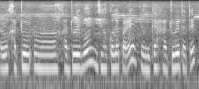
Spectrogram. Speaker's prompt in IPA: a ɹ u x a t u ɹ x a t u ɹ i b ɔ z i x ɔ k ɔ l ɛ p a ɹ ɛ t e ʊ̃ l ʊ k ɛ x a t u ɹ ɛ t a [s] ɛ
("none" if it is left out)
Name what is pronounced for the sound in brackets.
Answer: t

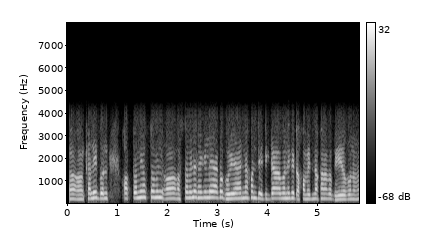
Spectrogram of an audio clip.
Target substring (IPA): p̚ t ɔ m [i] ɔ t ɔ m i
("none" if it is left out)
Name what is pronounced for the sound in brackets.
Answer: i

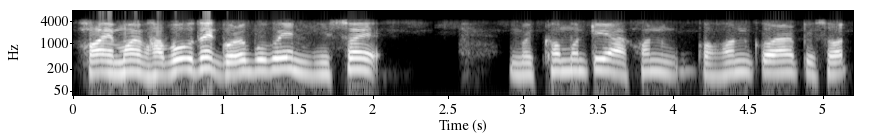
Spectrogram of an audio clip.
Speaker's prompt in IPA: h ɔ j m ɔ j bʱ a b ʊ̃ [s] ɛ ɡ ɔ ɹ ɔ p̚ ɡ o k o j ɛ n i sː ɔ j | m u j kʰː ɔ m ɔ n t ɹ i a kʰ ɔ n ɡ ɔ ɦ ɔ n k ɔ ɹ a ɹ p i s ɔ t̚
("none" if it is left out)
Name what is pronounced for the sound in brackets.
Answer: z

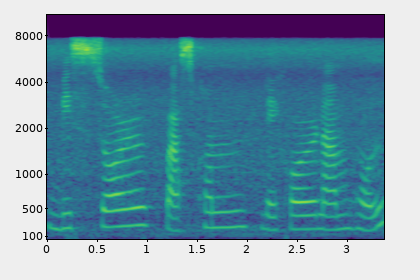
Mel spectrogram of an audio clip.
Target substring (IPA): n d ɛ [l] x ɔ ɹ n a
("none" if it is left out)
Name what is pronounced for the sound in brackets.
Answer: none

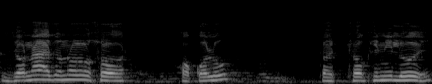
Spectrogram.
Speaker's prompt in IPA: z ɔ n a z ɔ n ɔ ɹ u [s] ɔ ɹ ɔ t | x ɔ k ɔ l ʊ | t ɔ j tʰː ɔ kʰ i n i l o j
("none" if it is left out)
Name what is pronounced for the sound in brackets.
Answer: s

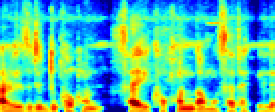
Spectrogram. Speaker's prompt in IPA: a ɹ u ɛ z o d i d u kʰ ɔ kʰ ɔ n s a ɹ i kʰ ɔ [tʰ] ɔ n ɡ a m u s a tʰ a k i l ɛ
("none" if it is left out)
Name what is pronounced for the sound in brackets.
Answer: kʰ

